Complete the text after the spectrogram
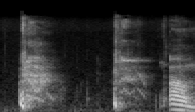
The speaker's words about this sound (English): Hold on, I got to sneeze.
